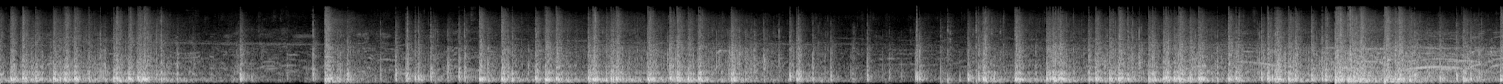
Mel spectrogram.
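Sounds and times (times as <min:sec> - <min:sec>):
firework crackles: 0:00.0 - 0:15.0
fireworks bursting: 0:00.0 - 0:15.0.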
